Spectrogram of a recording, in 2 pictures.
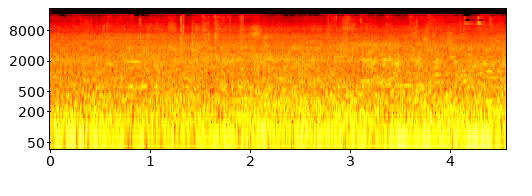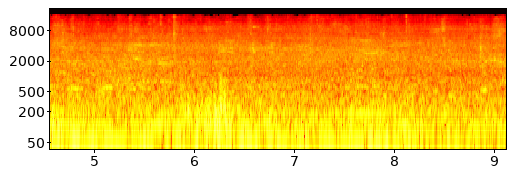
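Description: A crowd of people chatter in the open air.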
